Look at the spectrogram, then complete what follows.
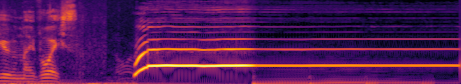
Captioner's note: howls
